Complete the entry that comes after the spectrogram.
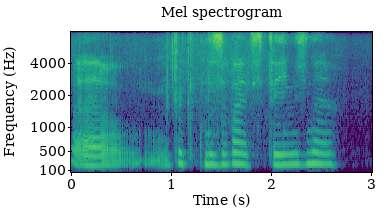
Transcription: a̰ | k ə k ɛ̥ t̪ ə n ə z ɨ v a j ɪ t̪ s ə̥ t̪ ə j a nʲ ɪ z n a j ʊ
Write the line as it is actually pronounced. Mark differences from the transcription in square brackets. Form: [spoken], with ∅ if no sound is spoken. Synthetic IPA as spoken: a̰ | k [a] k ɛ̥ t̪ ə n ə z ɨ v a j ɪ t̪ s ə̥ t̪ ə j a nʲ ɪ z n a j ʊ

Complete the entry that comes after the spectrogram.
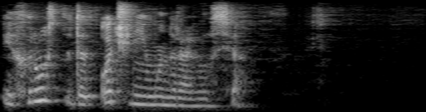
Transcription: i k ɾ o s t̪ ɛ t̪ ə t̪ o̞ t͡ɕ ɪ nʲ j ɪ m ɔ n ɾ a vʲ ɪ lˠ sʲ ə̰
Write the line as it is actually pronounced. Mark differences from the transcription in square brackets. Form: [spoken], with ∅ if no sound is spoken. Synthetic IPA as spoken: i [x] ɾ [u] s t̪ ɛ t̪ ə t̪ o̞ t͡ɕ ɪ nʲ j ɪ m [u] n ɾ a vʲ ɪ lˠ sʲ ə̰

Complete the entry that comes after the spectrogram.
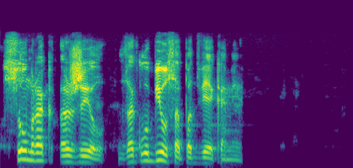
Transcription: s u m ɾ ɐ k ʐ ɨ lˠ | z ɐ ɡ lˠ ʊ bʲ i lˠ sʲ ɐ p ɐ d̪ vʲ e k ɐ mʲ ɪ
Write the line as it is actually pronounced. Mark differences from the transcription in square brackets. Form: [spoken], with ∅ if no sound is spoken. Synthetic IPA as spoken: s u m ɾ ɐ k ʐ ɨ lˠ | z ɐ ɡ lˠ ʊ bʲ i lˠ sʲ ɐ p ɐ d̪ vʲ e k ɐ mʲ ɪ

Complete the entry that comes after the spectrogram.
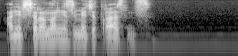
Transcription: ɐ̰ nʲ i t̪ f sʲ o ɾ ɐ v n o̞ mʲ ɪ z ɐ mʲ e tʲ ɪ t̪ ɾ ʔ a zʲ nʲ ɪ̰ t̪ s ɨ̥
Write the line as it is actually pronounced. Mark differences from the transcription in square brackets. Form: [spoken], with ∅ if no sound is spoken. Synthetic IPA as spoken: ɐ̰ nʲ i [∅] f sʲ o ɾ ɐ v n o̞ [nʲ] ɪ z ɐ mʲ e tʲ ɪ t̪ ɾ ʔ a zʲ nʲ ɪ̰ t̪ s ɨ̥

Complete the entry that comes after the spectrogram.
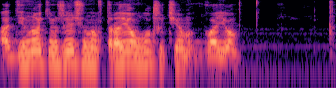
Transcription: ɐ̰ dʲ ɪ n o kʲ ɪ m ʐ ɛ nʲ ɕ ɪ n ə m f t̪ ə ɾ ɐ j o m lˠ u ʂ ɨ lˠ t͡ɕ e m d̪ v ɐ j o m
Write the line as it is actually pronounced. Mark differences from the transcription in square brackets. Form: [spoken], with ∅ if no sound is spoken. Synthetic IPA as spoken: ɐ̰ dʲ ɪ n o kʲ ɪ m ʐ ɛ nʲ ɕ ɪ n ə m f t̪ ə ɾ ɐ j o m lˠ u ʂ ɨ [∅] t͡ɕ e m d̪ v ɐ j o m

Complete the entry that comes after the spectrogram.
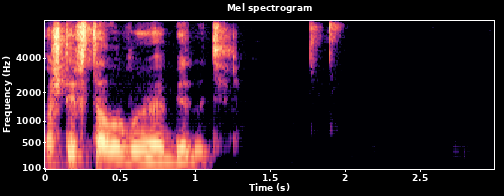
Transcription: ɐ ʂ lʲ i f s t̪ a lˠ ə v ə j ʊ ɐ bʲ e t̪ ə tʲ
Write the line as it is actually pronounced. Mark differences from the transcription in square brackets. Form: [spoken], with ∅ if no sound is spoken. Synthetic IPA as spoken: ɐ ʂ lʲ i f s t̪ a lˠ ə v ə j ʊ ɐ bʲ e [d̪] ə tʲ

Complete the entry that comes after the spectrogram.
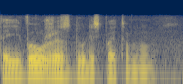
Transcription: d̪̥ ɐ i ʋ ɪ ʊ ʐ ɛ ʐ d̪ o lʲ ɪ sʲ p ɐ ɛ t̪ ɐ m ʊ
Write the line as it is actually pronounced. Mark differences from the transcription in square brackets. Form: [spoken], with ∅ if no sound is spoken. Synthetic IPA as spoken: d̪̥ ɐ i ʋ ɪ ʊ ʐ ɛ [z] d̪ [u] lʲ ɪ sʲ p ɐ ɛ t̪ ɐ m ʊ

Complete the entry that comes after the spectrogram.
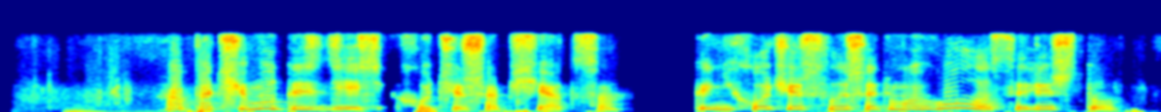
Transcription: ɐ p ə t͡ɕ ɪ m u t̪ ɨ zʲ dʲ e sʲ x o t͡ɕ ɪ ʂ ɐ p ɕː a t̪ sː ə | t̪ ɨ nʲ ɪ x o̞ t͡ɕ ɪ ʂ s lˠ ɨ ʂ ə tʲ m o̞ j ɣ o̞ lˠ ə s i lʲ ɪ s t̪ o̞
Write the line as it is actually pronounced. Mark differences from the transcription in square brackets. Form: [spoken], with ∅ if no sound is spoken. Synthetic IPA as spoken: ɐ p ə t͡ɕ ɪ m u t̪ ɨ zʲ dʲ e sʲ x o t͡ɕ ɪ ʂ ɐ p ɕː a t̪ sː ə | t̪ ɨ nʲ ɪ x o̞ t͡ɕ ɪ ʂ s lˠ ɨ ʂ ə tʲ m o̞ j ɣ o̞ lˠ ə s i lʲ ɪ [ʂ] t̪ o̞

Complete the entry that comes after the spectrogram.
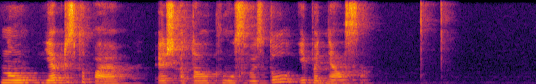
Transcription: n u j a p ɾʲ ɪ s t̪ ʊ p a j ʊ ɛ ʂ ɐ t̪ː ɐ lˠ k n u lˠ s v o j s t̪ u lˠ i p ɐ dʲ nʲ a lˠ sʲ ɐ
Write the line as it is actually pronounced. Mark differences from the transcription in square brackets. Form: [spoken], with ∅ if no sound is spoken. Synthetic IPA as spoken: n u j a p ɾʲ ɪ s t̪ ʊ p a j ʊ ɛ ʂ ɐ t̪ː ɐ lˠ k n u lˠ s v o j s t̪ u lˠ i p ɐ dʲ nʲ a lˠ sʲ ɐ

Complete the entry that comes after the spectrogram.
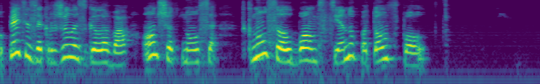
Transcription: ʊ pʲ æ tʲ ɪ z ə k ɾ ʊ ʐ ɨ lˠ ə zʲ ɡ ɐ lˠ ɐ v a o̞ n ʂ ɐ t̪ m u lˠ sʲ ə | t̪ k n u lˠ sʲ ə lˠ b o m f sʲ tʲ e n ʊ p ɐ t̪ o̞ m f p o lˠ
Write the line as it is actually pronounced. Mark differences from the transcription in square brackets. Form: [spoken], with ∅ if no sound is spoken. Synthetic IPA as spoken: ʊ pʲ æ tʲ ɪ z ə k ɾ ʊ ʐ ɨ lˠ ə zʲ ɡ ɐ lˠ ɐ v a o̞ n ʂ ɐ t̪ [n] u lˠ sʲ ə | t̪ k n u lˠ sʲ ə lˠ b o m f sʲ tʲ e n ʊ p ɐ t̪ o̞ m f p o lˠ

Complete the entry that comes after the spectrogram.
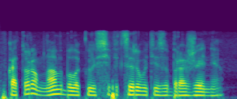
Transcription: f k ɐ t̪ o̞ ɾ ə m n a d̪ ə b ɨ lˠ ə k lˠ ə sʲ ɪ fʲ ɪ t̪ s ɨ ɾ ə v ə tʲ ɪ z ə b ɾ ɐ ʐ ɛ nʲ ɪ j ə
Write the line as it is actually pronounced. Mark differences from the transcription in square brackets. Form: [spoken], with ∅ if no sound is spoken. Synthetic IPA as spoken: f k ɐ t̪ o̞ ɾ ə m n a d̪ ə b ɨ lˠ ə k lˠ ə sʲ ɪ fʲ ɪ t̪ s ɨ ɾ ə v ə tʲ ɪ z ə b ɾ ɐ ʐ ɛ nʲ ɪ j ə

